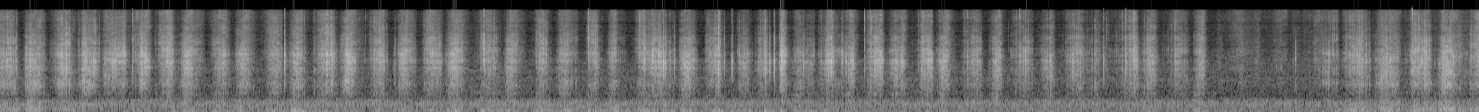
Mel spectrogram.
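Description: Long black nails scratch the textured surface of a rust-brown papier-mache pumpkin decoration held in both hands. The result is a rapid, uneven series of dry, bright scratching strokes, roughly four per second, with a brief quieter lull near the end.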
